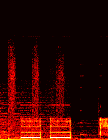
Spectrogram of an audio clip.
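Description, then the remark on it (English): A phone call to the caller's wife ringing out: two steady, buzzy ringback tones in quick succession, clear, with no one speaking. “Let me call my wife now. Hold on. She'll know what it's called. Just phone up.”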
